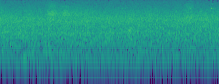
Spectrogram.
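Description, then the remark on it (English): A steady, unbroken rush of running water, constant throughout, with a broad hissing texture and no voices or other distinct sounds. “There's more running water here.”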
